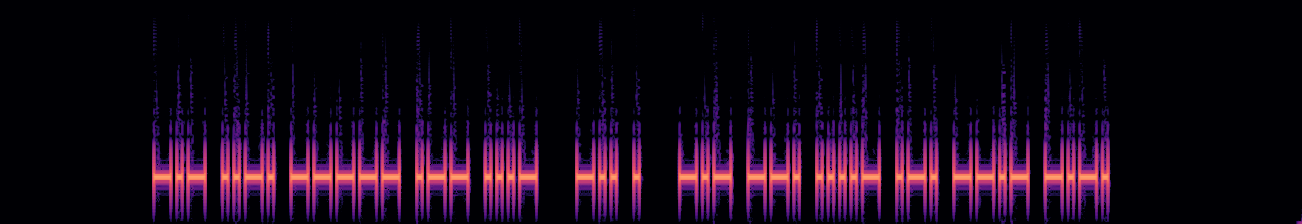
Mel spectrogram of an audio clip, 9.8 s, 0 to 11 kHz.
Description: Morse code, heard as a keyed tone, about 28 wpm, 700 Hz. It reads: KF0WV DE KG4RQC
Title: USA Callsign DE Callsign 28wpm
